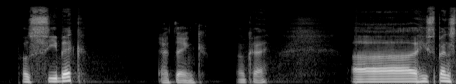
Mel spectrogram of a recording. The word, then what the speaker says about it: Posobiec: I like how I think it's pronounced Posebiec. Posebiec?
